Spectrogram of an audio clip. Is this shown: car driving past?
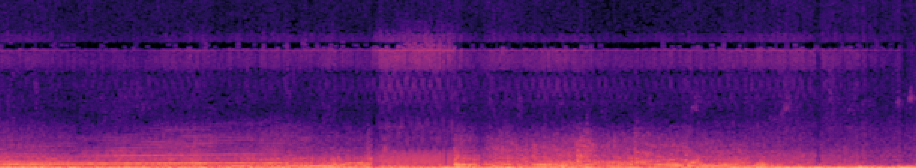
yes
